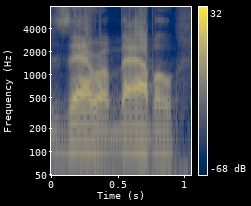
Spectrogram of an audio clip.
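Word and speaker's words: Zerubbabel: there's a ruble Dale some say the ruble belt some pronounce that Zahra Babel it doesn't matter then the zulu bubele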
